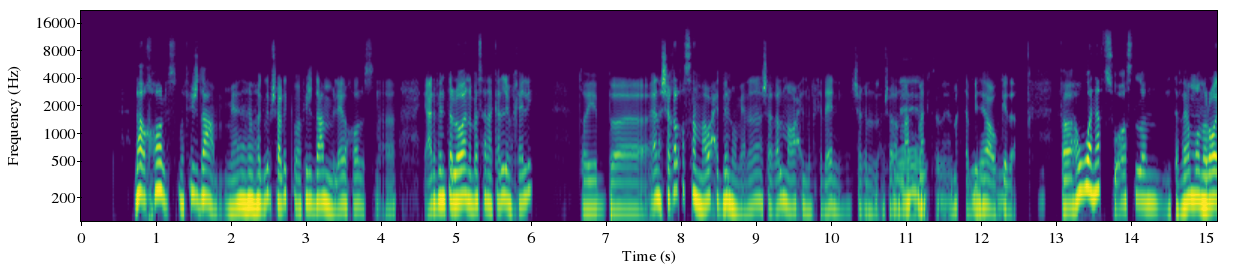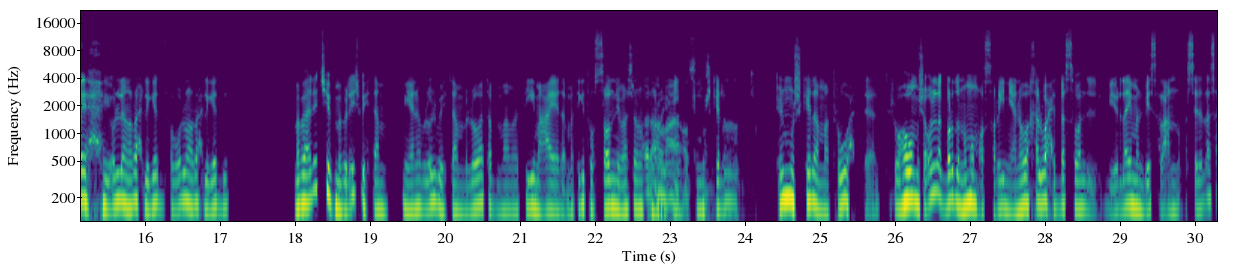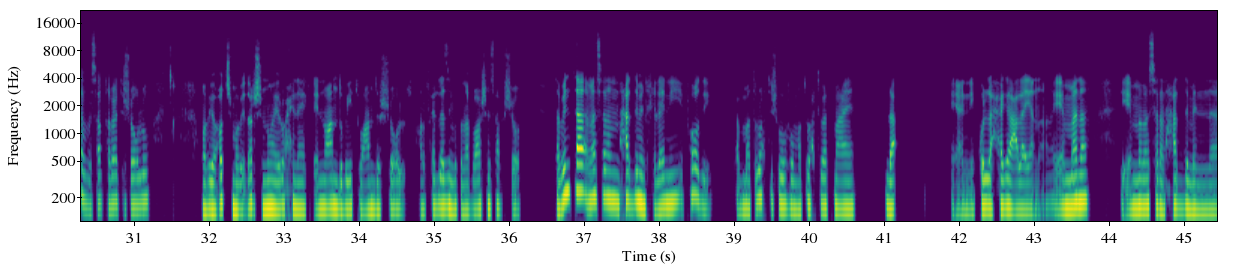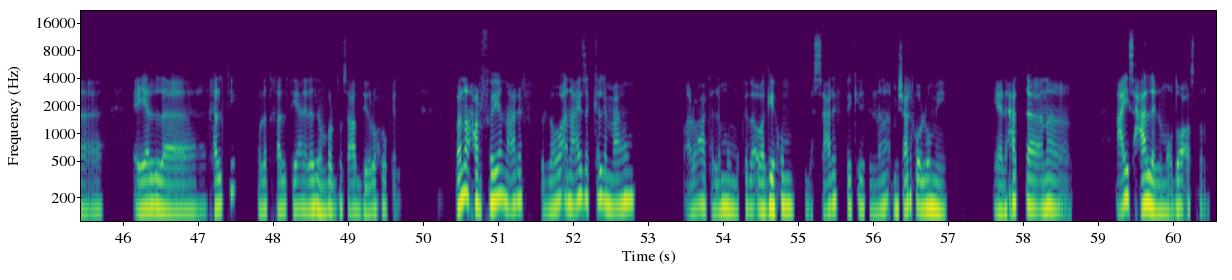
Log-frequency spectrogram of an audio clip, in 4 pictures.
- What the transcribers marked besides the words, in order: tsk; tapping; tsk; tsk
- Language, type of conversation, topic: Arabic, advice, إزاي تحمّلت رعاية أبوك أو أمك وهما كبار في السن وده أثّر على حياتك إزاي؟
